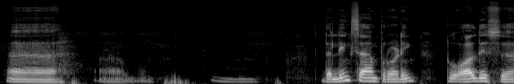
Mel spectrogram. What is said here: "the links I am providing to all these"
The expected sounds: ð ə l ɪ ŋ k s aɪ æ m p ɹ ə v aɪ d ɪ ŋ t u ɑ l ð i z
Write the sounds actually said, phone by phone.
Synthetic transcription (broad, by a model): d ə l ɪ ŋ k s aɪ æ m p ɹ ə v aɪ d ɪ ŋ t u ɑ l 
